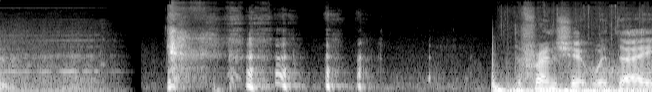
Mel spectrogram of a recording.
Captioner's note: laughing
